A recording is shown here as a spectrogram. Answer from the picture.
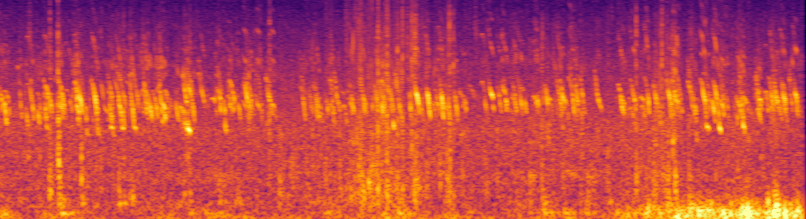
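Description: A flock of young meat chickens cheeping, many short high peeps overlapping without pause.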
